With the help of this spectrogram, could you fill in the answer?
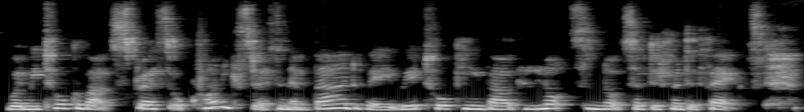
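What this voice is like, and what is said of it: Calming English accent. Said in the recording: “why does your accent calm me down? ... I did live in England for quite some time, and I found it pretty calming”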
